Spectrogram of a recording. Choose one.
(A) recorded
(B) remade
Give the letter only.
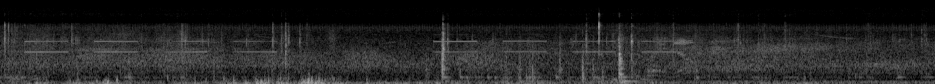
A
